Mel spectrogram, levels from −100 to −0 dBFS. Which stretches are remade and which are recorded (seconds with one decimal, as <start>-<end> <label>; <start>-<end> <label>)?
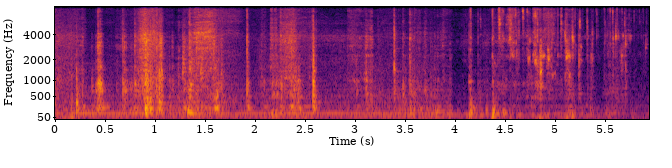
0.0-3.8 recorded; 3.8-5.2 remade; 5.2-5.9 recorded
